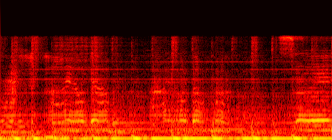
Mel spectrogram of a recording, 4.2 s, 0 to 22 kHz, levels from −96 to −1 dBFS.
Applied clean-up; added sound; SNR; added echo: neural separator model SepFormer DNS4.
